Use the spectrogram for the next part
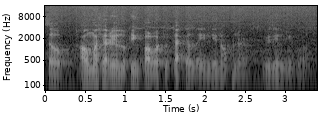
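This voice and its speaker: A man's voice: lowish voice, fairly even intonation, very fast, a little hiss or hum, low-quality recording. A man working as a reporter, politely asking a question at a press conference.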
